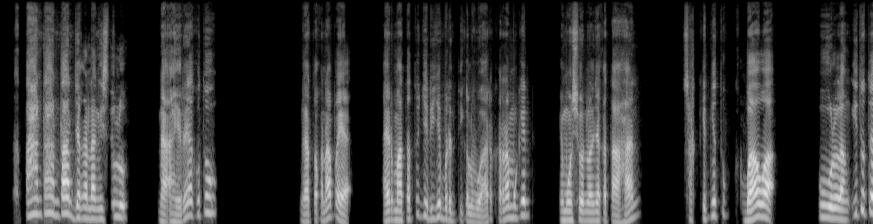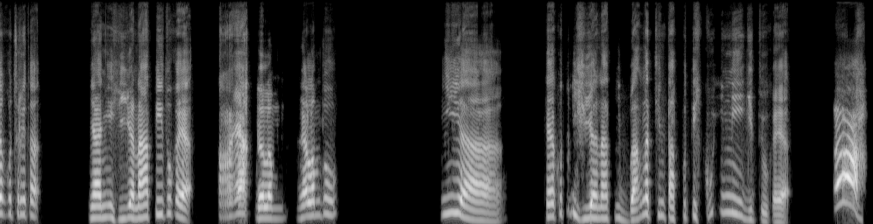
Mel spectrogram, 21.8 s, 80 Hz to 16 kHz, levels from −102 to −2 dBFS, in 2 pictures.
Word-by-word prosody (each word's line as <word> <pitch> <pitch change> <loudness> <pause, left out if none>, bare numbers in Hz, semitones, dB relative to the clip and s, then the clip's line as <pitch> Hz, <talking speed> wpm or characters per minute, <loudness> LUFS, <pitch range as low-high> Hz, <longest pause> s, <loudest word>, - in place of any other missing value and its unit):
Ta - - -19
tahan 240 +3 0
tahan 255 -2 -1
tahan. 255 -1 +7
Jangan 175 -2 0
nangis 165 -2 -5
dulu." 200 -3 -2 0.4
Nah, - - +2
akhirnya 125 - -2
aku - - -8
tuh 260 -1 -4 1.1
nggak - - -2
tahu - - -4
kenapa - - +1
ya, - - +2 0.4
air 145 +2 +1
mata 150 +2 +2
tuh 245 +7 -16
jadinya 205 -1 -4
berhenti 155 -7 -7
keluar, 115 -3 -4
karena 175 - 0
mungkin, 225 +4 -2 0.4
emosionalnya 145 -1 0
ketahan, 135 - -1 0.5
sakitnya 220 0 -7
tuh 245 - -19 0.2
kebawa, - - +7 0.5
pulang 175 -6 +2
itu 250 +5 -7
tuh 260 - +7
yang 245 - -4
aku 245 - -8
cerita. 235 -3 -4 0.6
Nyanyi 185 0 +2
Khianati 185 +6 +2
itu 255 - -5
kayak, 195 -5 +4 0.3
teriak - - +3
dalam 175 -1 +3 0.2
helm 215 +4 +3
tuh 245 -1 -7 1.3
Iya. 255 -5 +2 1.0
Kayak 200 +1 +1
aku 255 - -9
tuh 280 - -23
dikhianati 180 -1 -1 0.2
banget, 230 +11 +3
cinta 210 -5 -2
putihku 210 +6 -13
ini 270 -2 -7 0.2
gitu, 140 -4 -13
kayak 115 - -2 0.6
Ah! 390 +1 +9
195 Hz, 150 wpm, -25 LUFS, 170-240 Hz, 1.3 s, Ah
